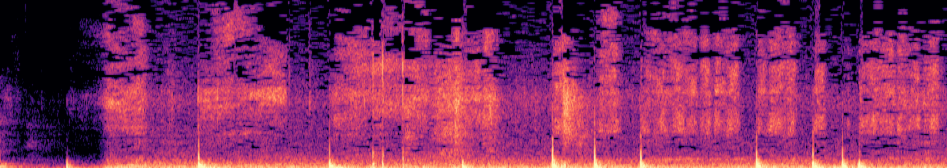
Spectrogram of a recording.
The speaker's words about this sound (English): the next piece I just want to draw out for you is called The Cycle of Abuse.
